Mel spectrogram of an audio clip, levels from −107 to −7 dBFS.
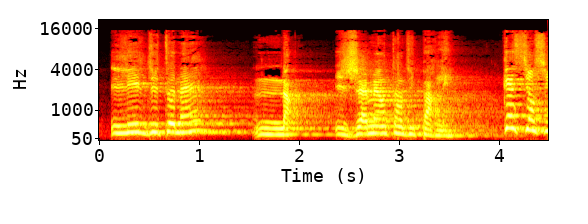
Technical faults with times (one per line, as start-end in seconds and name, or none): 1.96-4.01 periodic USB or driver dropouts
